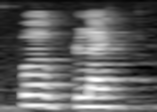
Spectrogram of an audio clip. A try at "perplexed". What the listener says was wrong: Perplexed. again, that has a T sound at the end. Perplexed.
